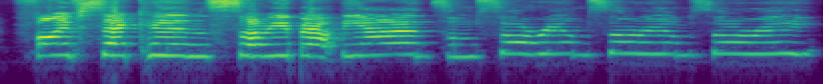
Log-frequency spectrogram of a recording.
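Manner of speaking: high-pitched, loud apologising; high, repeated sorry as time runs out; urgent apology. Real, not acted. Hurried apology as ads cut in.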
